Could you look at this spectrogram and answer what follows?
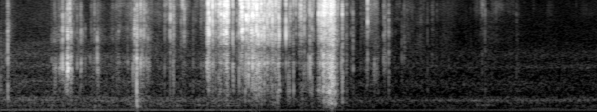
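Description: Foil wrapper of a trading-card pack being torn open and crinkled: a few light crackles, then a loud tearing rustle for about a second and a half around two seconds in.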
